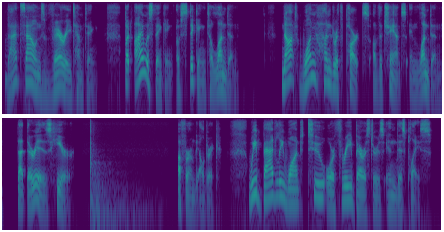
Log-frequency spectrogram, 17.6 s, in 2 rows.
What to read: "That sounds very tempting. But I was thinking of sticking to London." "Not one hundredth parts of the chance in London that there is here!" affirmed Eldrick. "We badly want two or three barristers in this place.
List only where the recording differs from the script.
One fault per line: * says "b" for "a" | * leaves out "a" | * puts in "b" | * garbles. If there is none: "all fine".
all fine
